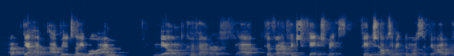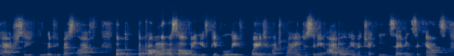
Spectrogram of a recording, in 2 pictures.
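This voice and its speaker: A man with an Australian accent talks at a very fast pace and a medium pitch, with fairly even intonation. Noticeable background noise and audible room echo fill the recording. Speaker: startup founder. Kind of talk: podcast interview.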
